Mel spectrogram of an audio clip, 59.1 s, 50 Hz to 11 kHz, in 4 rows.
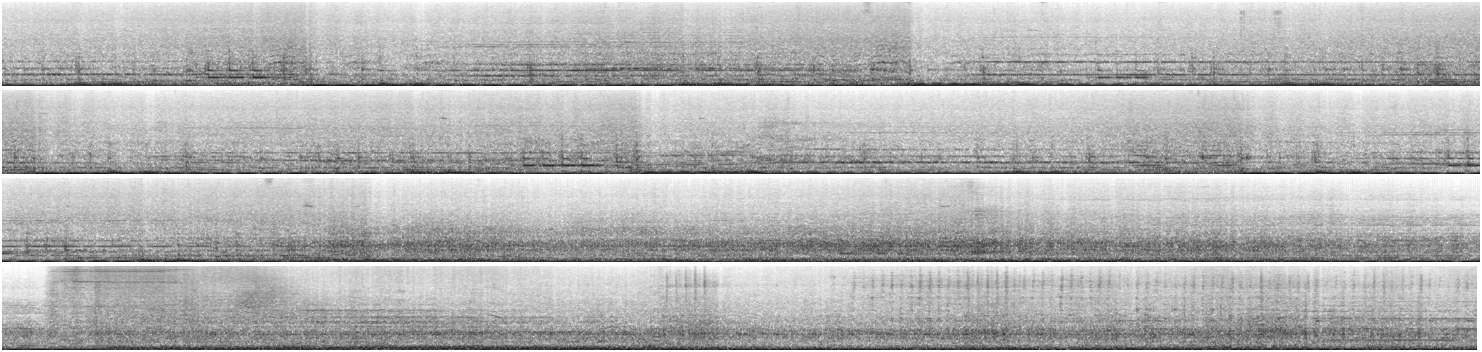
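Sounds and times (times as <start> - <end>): deep rumbling music with drumming: 0.0 - 59.0
rushing flame and water jets: 44.8 - 59.0.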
